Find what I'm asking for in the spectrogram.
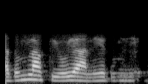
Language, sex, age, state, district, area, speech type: Manipuri, female, 45-60, Manipur, Kangpokpi, urban, conversation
